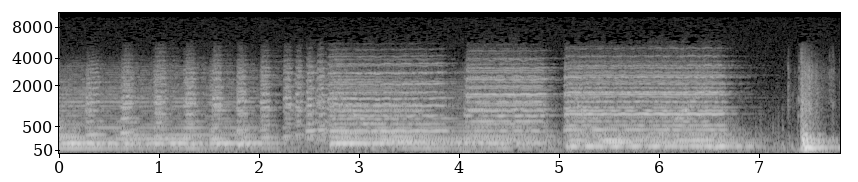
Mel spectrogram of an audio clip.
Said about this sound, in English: Don't slam that door so loud.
